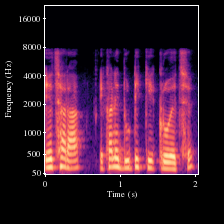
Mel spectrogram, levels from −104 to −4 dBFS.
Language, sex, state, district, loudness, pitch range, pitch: Bengali, male, West Bengal, Cooch Behar, -15 LUFS, 165-195 Hz, 175 Hz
